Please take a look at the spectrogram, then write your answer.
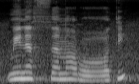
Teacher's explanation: نون جو ہے وہ سا کے ساتھ ملاتے ہوئے پڑھیں گے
